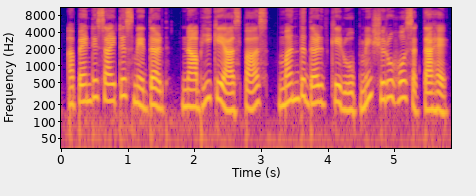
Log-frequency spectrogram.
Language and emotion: Hindi, neutral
